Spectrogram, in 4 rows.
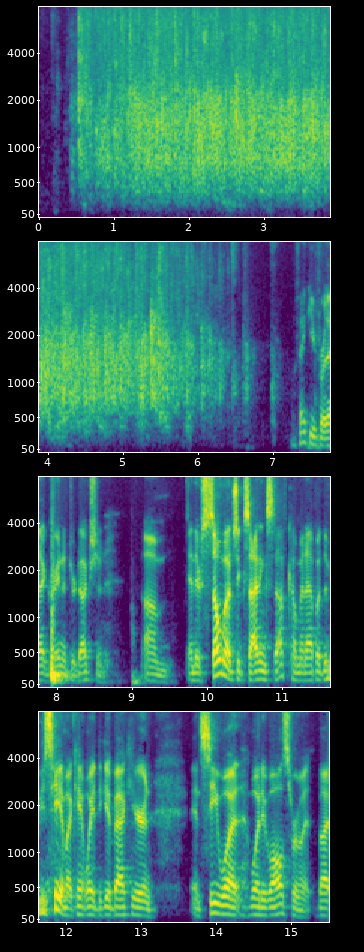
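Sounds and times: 
audience applause at a museum talk: 0.4s - 6.7s
speech: 7.4s - 15.5s
laughter: 11.5s - 12.2s.

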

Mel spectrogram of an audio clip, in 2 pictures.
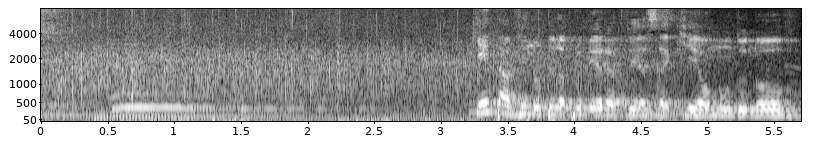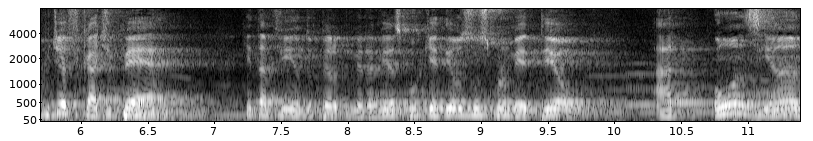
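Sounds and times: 
audience applause: 0.0s - 5.2s
speech: 3.2s - 11.3s.

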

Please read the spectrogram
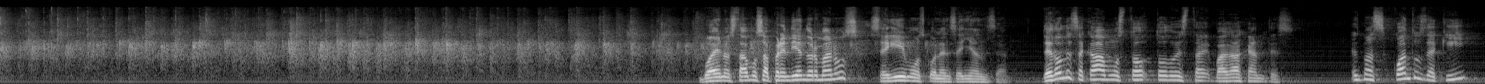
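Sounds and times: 
crowd applauding: 0.0s - 9.6s
speech: 7.0s - 14.8s.

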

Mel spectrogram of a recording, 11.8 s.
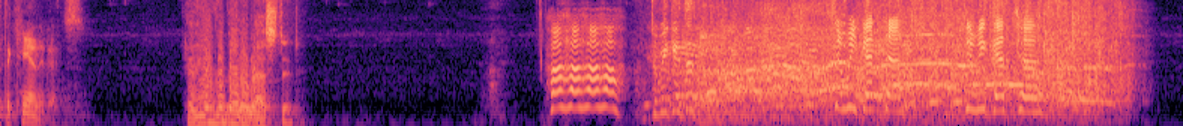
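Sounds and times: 
speech: 0.0s - 0.9s, 1.8s - 3.1s, 5.6s - 7.6s, 8.3s - 11.0s
crowd laughing: 5.5s - 11.4s
people whooping and chattering: 6.5s - 11.6s
crowd clapping: 6.8s - 11.6s.

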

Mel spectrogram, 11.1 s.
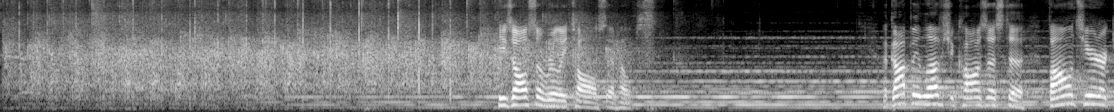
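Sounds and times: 
audience applause: 0.0s - 6.8s
speech: 5.0s - 6.7s, 8.8s - 11.1s.

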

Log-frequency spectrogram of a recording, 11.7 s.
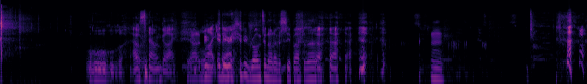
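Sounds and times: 
cider can cracking open with a fizzing hiss: 0.0s - 0.8s
speech: 1.7s - 7.6s, 8.6s - 9.0s
laughter: 2.8s - 7.8s, 10.6s - 11.7s.

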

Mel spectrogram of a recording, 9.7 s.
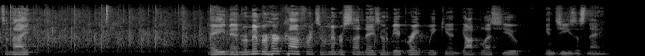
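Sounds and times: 
speech: 0.0s - 0.6s, 3.1s - 9.2s
audience clapping hands: 0.0s - 6.4s.

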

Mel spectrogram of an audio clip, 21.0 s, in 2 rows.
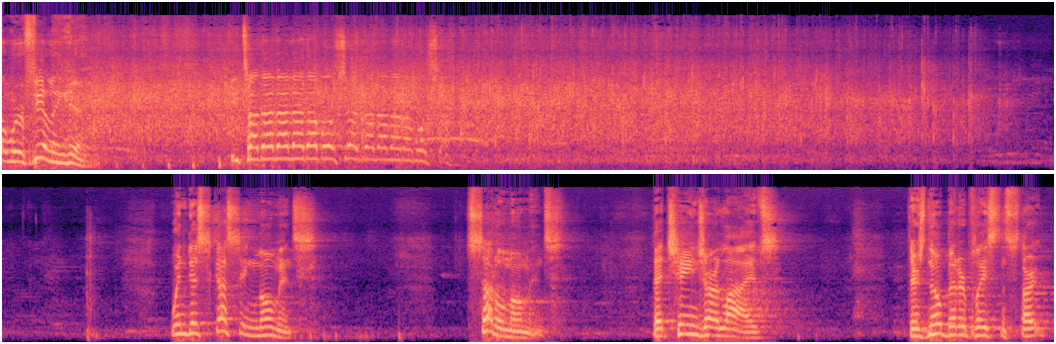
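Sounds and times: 
speech: 0.0s - 1.0s, 2.3s - 4.7s, 12.2s - 13.7s, 15.2s - 16.2s, 17.0s - 18.4s, 19.6s - 21.0s
audience hand clapping in praise: 0.0s - 10.4s.

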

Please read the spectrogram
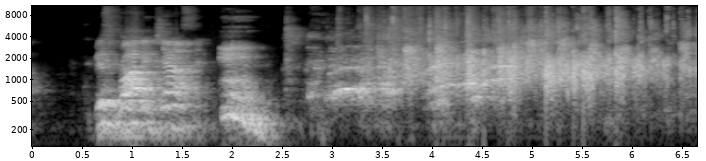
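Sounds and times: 
speech: 0.7s - 3.1s
audience clapping: 2.6s - 6.6s.

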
